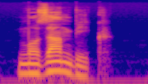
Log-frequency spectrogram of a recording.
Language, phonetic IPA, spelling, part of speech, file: Polish, [mɔˈzãmbʲik], Mozambik, proper noun, Pl-Mozambik.ogg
